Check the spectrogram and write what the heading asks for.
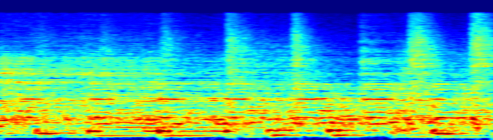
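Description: A jazz quartet playing: bassoon and alto saxophone sounding together over double bass and drums. Cymbal strokes come thicker toward the end.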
